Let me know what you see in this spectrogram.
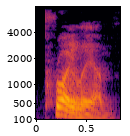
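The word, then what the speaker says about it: proelium: battle PR o e Li um which is pronounced prolam finally UI which is pronounced we and it's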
